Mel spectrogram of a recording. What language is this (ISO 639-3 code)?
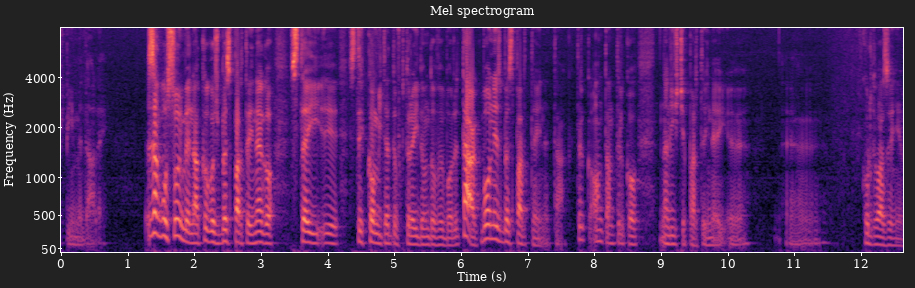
pol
